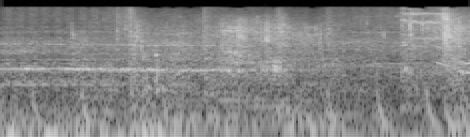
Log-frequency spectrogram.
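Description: Trailer sound design: rapid mechanical clicking and rattling over a deep rumble, with a steady high tone that fades out after about a second and a half.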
